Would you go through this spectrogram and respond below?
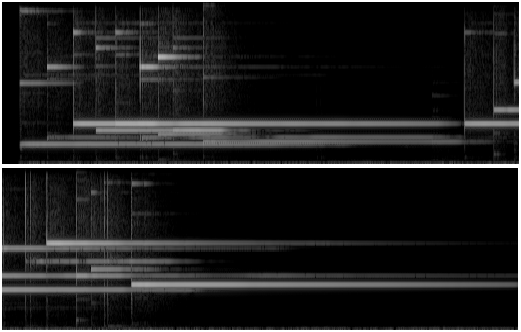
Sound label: Glocs WSOLA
